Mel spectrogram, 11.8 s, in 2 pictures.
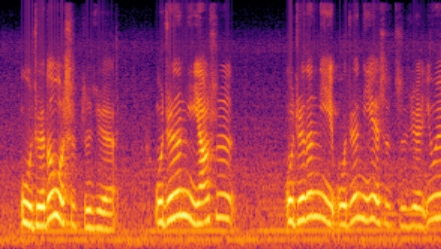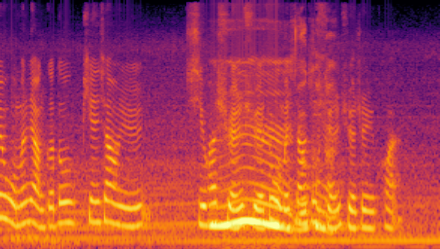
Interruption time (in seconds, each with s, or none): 8.7 s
